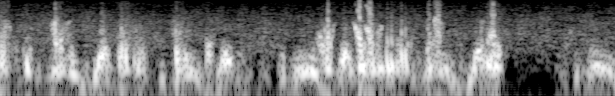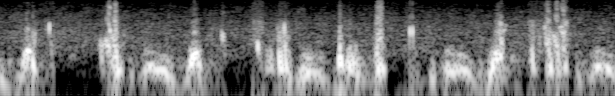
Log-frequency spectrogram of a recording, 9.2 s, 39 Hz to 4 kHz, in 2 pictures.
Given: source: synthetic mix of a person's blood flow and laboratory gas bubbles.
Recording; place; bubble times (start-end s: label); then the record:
Doppler ultrasound of blood flow; precordium
0.00-0.27 s: bubbles
0.37-0.56 s: bubbles
0.86-1.10 s: bubbles
1.28-1.45 s: bubbles
1.53-1.62 s: bubbles
2.36-2.52 s: bubbles
2.63-3.09 s: bubbles
3.20-3.34 s: bubbles
3.60-3.78 s: bubbles
4.83-4.91 s: bubbles
4.95-5.02 s: bubbles
5.34-5.54 s: bubbles
6.07-6.09 s: bubbles
6.27-6.32 s: bubbles
6.50-6.81 s: bubbles
7.13-7.27 s: bubbles
7.41-7.51 s: bubbles
7.65-7.75 s: bubbles
8.33-8.42 s: bubbles
8.56-8.88 s: bubbles
From the record:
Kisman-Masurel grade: 243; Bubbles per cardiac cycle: several, 3 to 8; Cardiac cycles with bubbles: 100%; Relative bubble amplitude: loud (0.450 to 0.775); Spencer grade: 3 (all of the cardiac periods contain showers or single bubble signals, but not dominating or overriding the cardiac motion signals); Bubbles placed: anywhere in the cardiac cycle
